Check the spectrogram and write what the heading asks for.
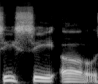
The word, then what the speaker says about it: CC0: crypto split space uh written cc0 but pronounced CCO so he will be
